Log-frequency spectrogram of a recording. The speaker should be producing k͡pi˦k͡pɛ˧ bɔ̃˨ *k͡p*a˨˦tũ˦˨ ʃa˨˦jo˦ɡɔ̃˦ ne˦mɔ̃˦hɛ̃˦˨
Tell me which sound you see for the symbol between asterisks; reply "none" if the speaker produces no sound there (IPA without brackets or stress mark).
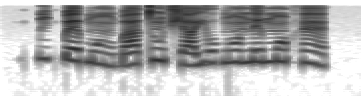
ɡ͡b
